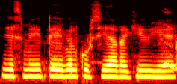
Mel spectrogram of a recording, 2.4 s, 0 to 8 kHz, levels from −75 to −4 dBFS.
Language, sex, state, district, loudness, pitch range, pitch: Hindi, female, Rajasthan, Jaipur, -14 LUFS, 175-190 Hz, 185 Hz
